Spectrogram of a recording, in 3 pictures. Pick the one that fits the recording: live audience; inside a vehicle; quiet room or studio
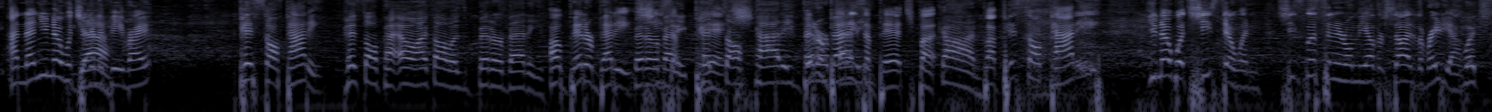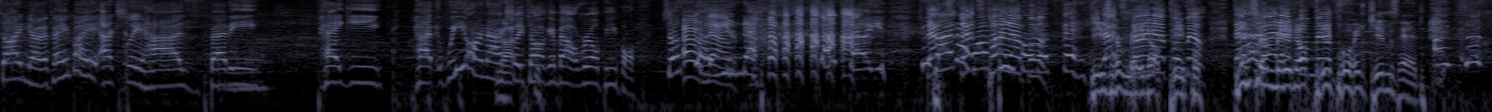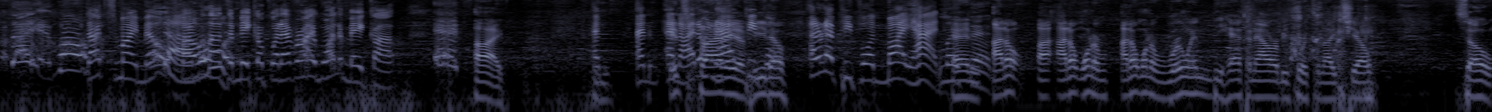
live audience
